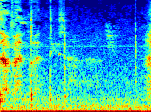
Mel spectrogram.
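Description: Faint whispering close to the microphone, opening with a short breathy burst, with a few light clicks over a low steady hum.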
